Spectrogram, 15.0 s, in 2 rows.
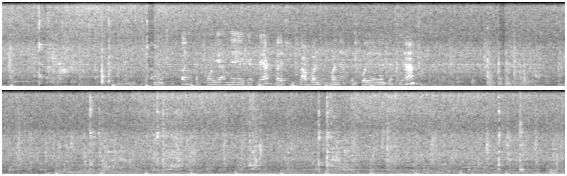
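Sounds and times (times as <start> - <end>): fish sizzling in a wok: 0.0 - 15.0
metal spatula scraping a pan: 6.0 - 13.6.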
